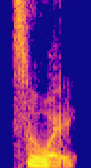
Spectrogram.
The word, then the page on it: soy: Indian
